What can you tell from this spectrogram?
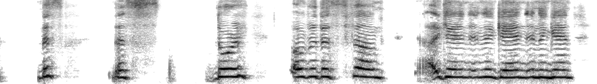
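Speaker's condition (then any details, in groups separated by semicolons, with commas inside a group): Cerebral palsy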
